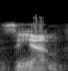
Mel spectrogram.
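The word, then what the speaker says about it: Diệm: led by noen ZM so you would pronounce that ZM uh they are anti-communist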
